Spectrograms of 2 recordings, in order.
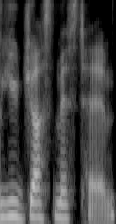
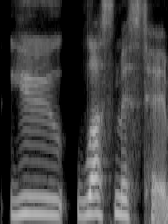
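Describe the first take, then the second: First: The word 'just' starts with a J sound. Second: The word 'just' starts with an L sound. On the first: This is the usual pronunciation. "instead of you just missed him" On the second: This imitates one man's unusual pronunciation. "J's would come out as L's"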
